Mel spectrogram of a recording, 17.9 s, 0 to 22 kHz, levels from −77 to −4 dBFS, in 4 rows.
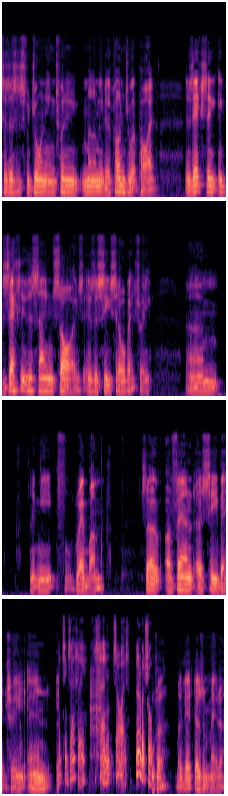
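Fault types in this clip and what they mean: Wrong sample rate: From 14.58 to 16.44 s the sound jumps up a full octave and runs at double speed, so everything in that stretch is squeaky and rushed. Both changes come from one cause: the samples are played out twice as fast as they were captured, with no rate conversion. That fits audio recorded at about 22 kHz being played at 44.1 kHz. Pitch and tempo are locked together by that 2:1 ratio.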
